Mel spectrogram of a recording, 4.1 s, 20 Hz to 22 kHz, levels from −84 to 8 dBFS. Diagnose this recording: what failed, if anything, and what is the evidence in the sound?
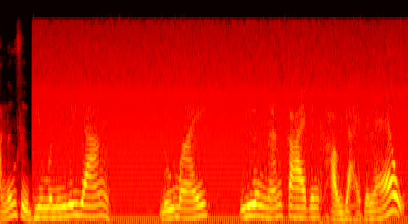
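Mains buzz enters the analogue wiring at 0.32 s and persists to the end: a raspy 50 Hz harmonic series, about 15 dB beneath the speech, from switching spikes let in by a dimmer, rectifier or missing shield.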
